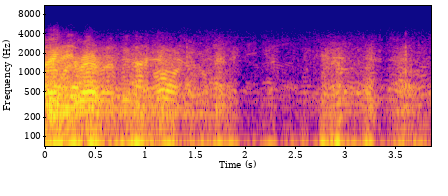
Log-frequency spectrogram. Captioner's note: men chatter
